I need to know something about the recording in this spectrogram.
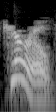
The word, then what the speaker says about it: Cairo: and palm trees but it is pronounced Caro like the syrup anyway thank you so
